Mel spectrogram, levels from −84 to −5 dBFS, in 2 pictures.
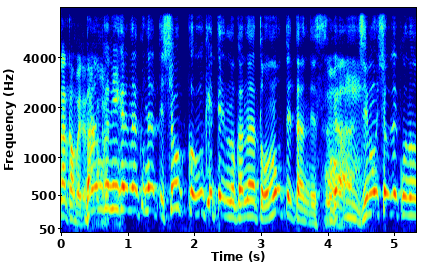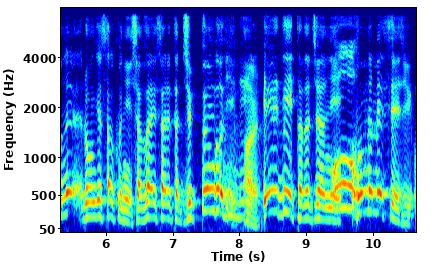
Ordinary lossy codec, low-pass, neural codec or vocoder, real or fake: none; 7.2 kHz; codec, 24 kHz, 6 kbps, HILCodec; fake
